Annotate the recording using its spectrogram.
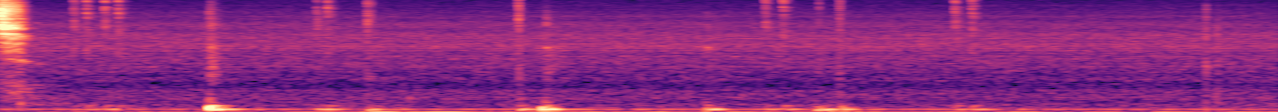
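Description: Scattered clicks of a computer keyboard and mouse, a few sharp high ticks and several soft low thuds spread over the seconds, over a faint low hum.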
